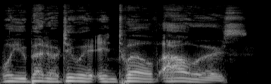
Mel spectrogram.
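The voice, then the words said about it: Imitates a character's voice. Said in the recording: “You have a very good Mezogog impression.”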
